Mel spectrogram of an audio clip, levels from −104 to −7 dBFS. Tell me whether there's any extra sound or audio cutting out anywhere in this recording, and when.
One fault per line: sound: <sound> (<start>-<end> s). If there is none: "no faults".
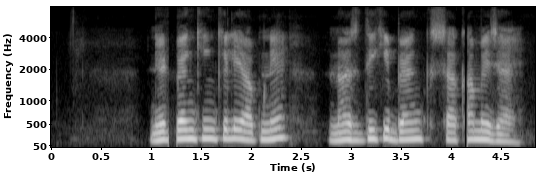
sound: dropout (1.2-1.3 s)
sound: dropout (4.1-4.2 s)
